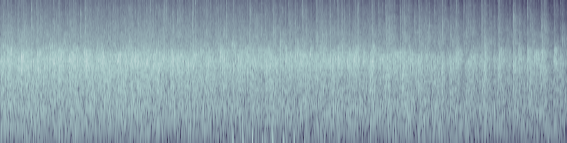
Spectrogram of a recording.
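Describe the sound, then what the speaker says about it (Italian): Sustained audience applause fills the space, loud and dense from the start, easing slightly toward the end with no speech. "fare veramente un applauso a loro"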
